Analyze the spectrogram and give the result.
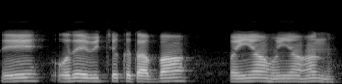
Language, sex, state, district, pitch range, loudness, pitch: Punjabi, male, Punjab, Kapurthala, 140-155 Hz, -18 LUFS, 150 Hz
